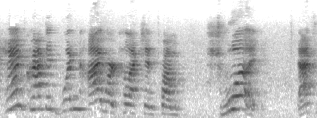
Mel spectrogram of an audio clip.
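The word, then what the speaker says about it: Shwood: She paid $450 on a handcrafted wooden eyewear collection from Schwood. That's right, Schwood. I'll spell that for you.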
